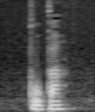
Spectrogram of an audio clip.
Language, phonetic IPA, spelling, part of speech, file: Polish, [ˈpupa], pupa, noun, LL-Q809 (pol)-pupa.wav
